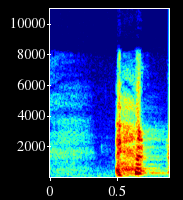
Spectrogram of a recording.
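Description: A loud cough from a speaker who has just put in a cough drop bursts out after a brief quiet moment, a couple of harsh rough hacks in quick succession, with the start of another at the very end.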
